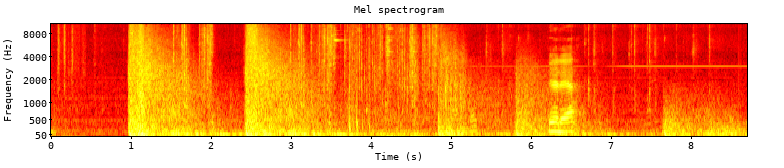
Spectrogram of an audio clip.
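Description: Rifle shots crack sharply several times.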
